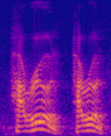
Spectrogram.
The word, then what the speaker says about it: Haroon: Haroon rhymes with maroon, sorry.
